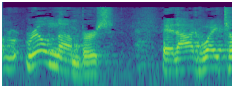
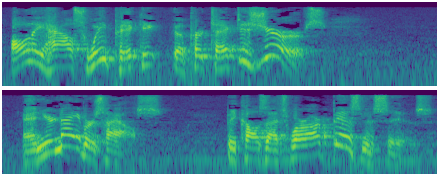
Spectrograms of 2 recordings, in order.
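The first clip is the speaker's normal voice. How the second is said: ordinary delivery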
